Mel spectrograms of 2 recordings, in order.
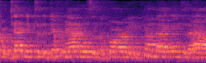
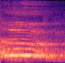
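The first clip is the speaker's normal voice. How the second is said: loud storyteller's moo; cow moo; 3 semitones higher, 8 dB louder than usual. Retold or imitated. Cow watching TV in the living room, mooing loudly.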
